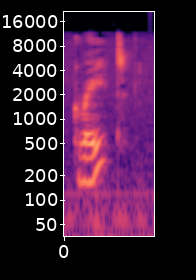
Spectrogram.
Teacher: That means this is the point where our voice will go up. Great has one syllable, so we only have one syllable to make our voice glide up. Great. And we're using rising intonation because this question requires a yes or no answer.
